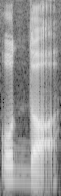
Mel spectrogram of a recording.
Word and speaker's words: অদ্য: অদ্য শব্দের উচ্চারণ? উত্তর ওদ্য।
